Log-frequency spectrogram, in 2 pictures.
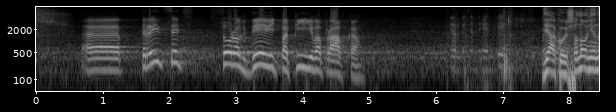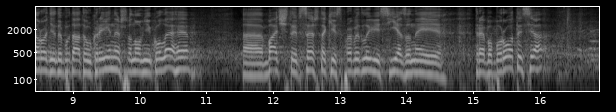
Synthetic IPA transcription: t̪ɾɪt͡sʲːɐtʲ | sɔɾɔkd̪ɛʋʲjɐt̚ʲpɐpʲijɪʋɐpɾɑwkɐ̰ | dʲakʊjʊʃɐnɔwnʲinɐɾɔdʲnʲid̪epʊt̪ɑt̪ɪʊkɾɐjinɪʃɐnɔwnʲikɔlˠɛɦɪ | bɑt͡ʃɪ̥t̪ɪwsɛʃt̪ɐkʲɪspɾɐʋed̪lˠɪʋʲisʲtʲjɛzɐnɛjit̪ɾɛbɐbɔɾɔt̪ɪsʲɐ

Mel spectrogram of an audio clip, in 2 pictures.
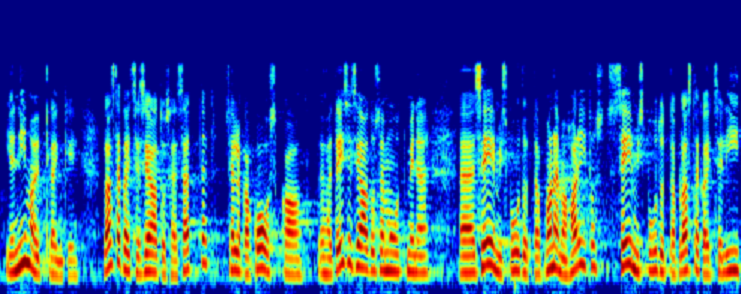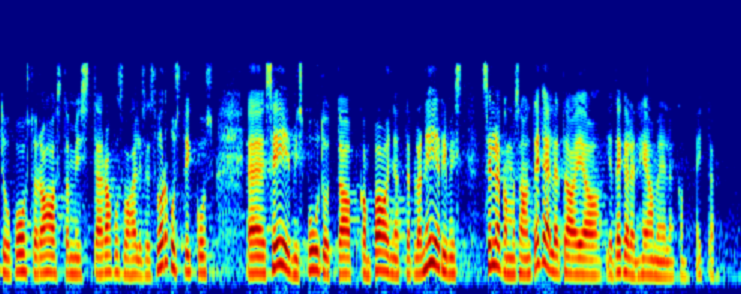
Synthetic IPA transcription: jɑniːmɑyt̪ˑle̞nki | lɑst̪e̞kɑjt̪se̞s̬e̞ɑd̪̥use̞sæt̪ːe̞d̪̥se̞lːeɡ̥ɑko̞ːskɑyɦet̪e̞js̬e̞se̞ɑd̪use̞muːt̪mine | se̞ːmispuːd̪̥ut̪ːˑɑb̥vɑne̞mɑɦɑɾid̪̥ust̪se̞ːmispuːd̪̥ut̪ːˑɑb̥lɑst̪e̞kɑjt̪se̞liːd̪uko̞ːst̪øːɾɑɦɑst̪ɑmist̪ɾɑhvusvɑɦe̞lise̞svɤɾɡ̥ust̪ikːˑus | se̞ːmispuːd̪̥ut̪ːˑɑb̥kɑmpːɑːnʲijɑt̪ːe̞plɑne̞ːɾimist̪se̞lːe̞ɡ̥ɑmɑsɑːnt̪e̞ɡ̥e̞le̞d̪̥ɑjɑjɑt̪e̞ɡe̞le̞nɦe̞ɑme̞ːle̞ɡ̥ɑɑjt̪ːˑæh

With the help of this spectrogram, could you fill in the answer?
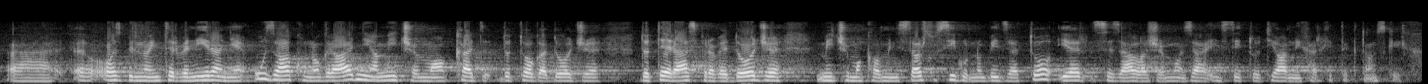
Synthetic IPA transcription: o̞zbiʎno̞int̪e̞ɾʋe̞niːɾaɲe̞uzaːko̞nuoɡɾaːd̪ɲiamiːt͡ɕemo̞kad̪d̪o̞t̪o̞ɡad̪o̞ːd͡ʒe | d̪o̞t̪e̞ːɾaːspɾaʋe̞d̪o̞ːd͡ʒe̞ | mit͡ɕe̞mo̞kaominist̪aːɾst̪ʋosiɡuɾnobit̪zat̪o̞ːjeɾsezalˠaʒe̞mo̞zainst̪it̪uːt̪jaːʋnixaɾxit̪ekt̪onskix

